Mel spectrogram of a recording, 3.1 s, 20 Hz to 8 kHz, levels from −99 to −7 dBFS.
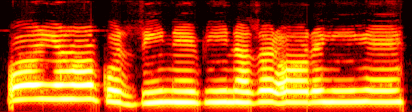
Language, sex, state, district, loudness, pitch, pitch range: Hindi, female, Madhya Pradesh, Bhopal, -11 LUFS, 295 Hz, 290-305 Hz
